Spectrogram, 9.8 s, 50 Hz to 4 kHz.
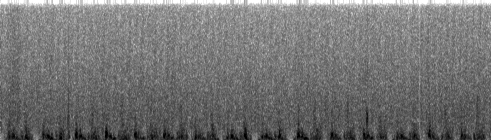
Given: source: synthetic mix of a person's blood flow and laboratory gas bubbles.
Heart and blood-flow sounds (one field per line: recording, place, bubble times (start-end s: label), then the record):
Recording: Doppler ultrasound of blood flow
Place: precordium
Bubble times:
1.33-1.40 s: bubbles
7.29-7.38 s: bubbles
9.52-9.57 s: bubbles
From the record:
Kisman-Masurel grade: 121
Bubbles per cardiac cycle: 1 to 2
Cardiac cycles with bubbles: 10 to 50%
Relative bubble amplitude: barely perceptible (0.100 to 0.250)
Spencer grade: 2 (many but less than half of the cardiac periods contain bubble signals, singularly or in groups)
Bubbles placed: anywhere in the cardiac cycle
